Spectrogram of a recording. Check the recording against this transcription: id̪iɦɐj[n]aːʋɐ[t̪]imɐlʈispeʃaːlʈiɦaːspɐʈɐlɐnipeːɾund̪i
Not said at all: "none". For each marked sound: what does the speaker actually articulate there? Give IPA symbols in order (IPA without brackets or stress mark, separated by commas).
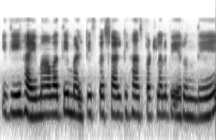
m, t̪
